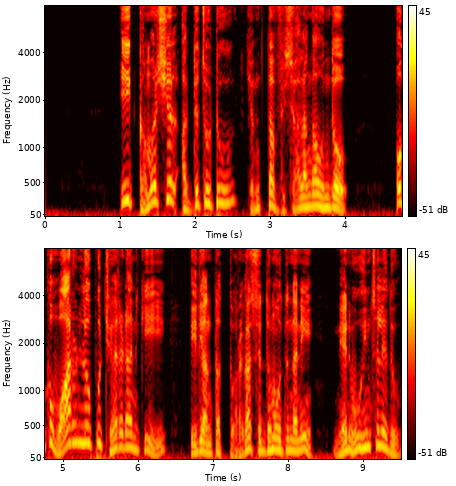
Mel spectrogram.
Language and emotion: Telugu, surprised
